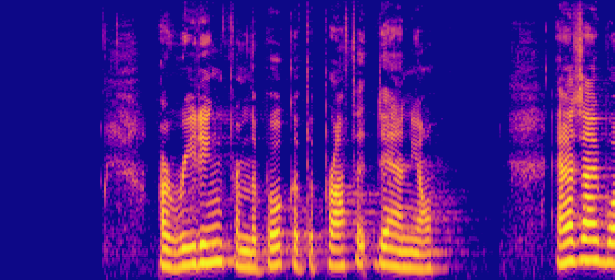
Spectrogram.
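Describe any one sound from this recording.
A middle-aged woman reads out through a microphone.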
